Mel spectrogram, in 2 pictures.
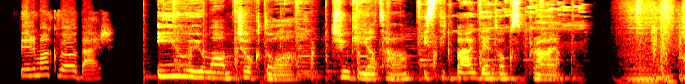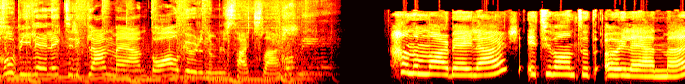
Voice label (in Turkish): turkce kadin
